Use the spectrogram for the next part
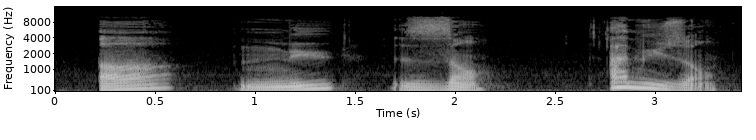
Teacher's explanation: You've got only one S here between the vowels, so it's really this Z sound. Amusant. Amusant.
